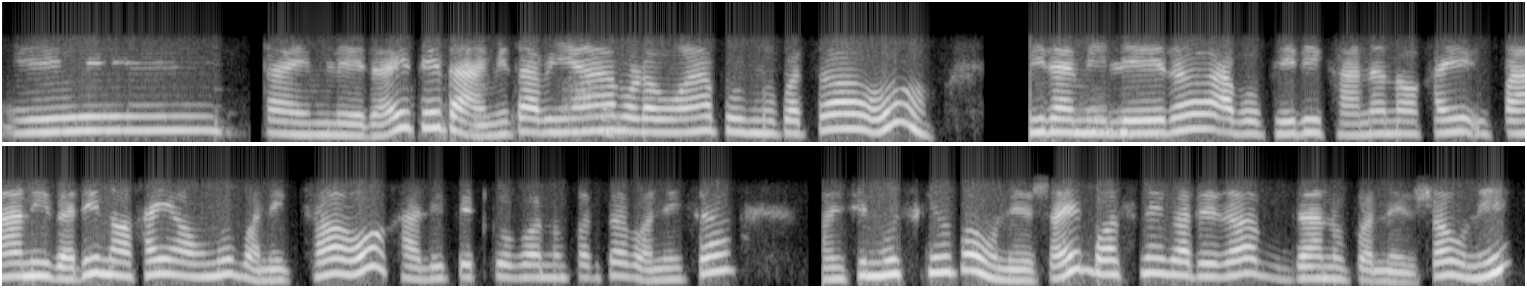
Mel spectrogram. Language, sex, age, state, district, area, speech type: Nepali, female, 45-60, West Bengal, Jalpaiguri, urban, conversation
